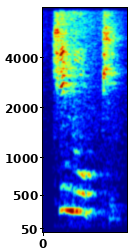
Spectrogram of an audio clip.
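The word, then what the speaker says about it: Knulp: sou devolvi esse livro o livro se chama knup mas eu acredito que você fala só no fim né não sei mas se escreve kenup com k mudo e eu também gostei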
